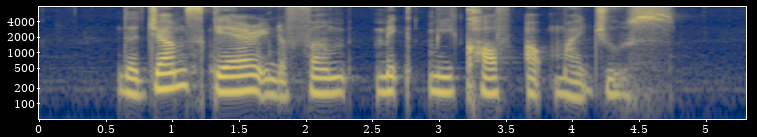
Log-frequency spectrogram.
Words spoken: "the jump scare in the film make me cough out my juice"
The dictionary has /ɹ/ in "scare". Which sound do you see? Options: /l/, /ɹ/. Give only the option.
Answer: /ɹ/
